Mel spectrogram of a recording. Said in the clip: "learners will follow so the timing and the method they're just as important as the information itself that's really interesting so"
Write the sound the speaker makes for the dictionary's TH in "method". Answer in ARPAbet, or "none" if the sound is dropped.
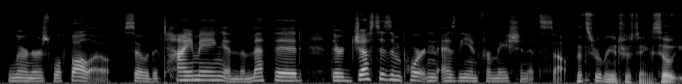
TH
